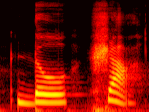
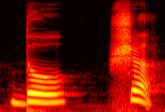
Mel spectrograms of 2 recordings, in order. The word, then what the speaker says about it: dosha: Pronunciation is not dosha. It is not dosha. Correct pronunciation is dosha. Letter D is a soft dental sound, the sound.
